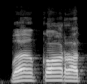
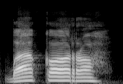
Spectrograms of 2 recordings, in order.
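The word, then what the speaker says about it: بقرة: Baqarat. Jangan Baqarat ya. Baqarah.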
